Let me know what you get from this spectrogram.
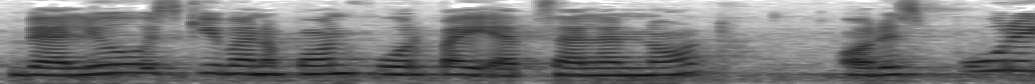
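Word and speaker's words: epsilon naught: इसको मैंने क्या बोला, प्रोनाउंस किया इसको मैंने एप्सिलॉन नॉट। एप्सिलॉन होता है ये ई टाइप जो है ग्रीक लेटर, और ये जो है इसको हम लोग नॉट बोलते हैं, एप्सिलॉन नॉट। इसको प्रोनाउंस किया इस तरीके से।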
